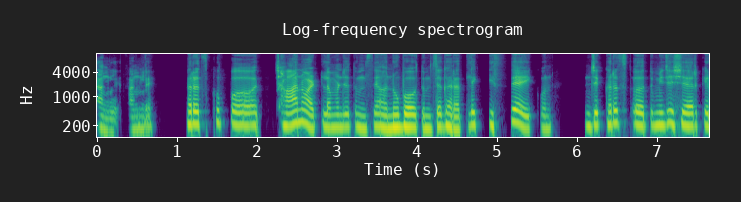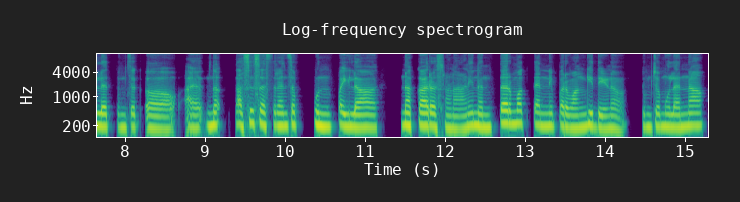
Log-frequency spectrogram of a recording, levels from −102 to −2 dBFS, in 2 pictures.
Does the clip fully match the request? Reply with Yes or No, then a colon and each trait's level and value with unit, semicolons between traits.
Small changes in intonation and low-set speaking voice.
No: narrow, 2.1 semitones; high, 195 Hz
